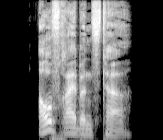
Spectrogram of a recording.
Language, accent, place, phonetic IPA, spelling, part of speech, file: German, Germany, Berlin, [ˈaʊ̯fˌʁaɪ̯bn̩t͡stɐ], aufreibendster, adjective, De-aufreibendster.ogg
- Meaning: inflection of aufreibend: 1. strong/mixed nominative masculine singular superlative degree 2. strong genitive/dative feminine singular superlative degree 3. strong genitive plural superlative degree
